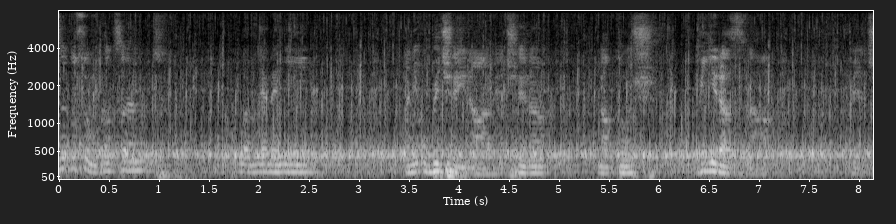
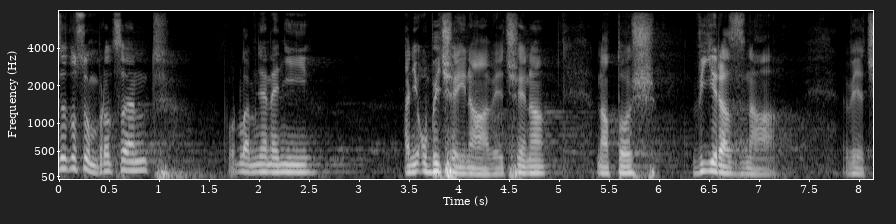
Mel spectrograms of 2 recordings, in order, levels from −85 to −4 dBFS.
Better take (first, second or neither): second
